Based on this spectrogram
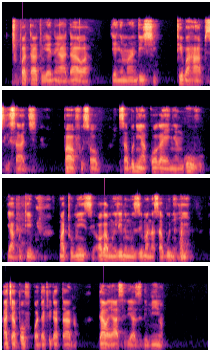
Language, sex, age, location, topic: Swahili, male, 25-35, Kisii, health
